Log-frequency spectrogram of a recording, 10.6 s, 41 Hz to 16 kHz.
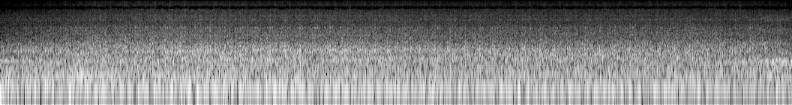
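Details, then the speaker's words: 2012 Western Star 4900FA truck with a replacement diesel engine, idling: steady, even idle with a light, loose rattle on top. Probably a loose part that needs some rubber to quiet it, not confirmed. "Got a bit of a rattle here. Probably have to put some rubber in there to quiet that down."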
